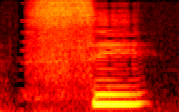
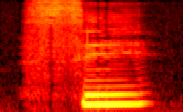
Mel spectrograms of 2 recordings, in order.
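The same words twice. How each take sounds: The two takes are said the same way.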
